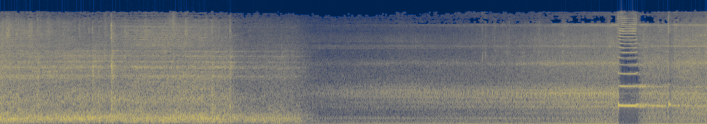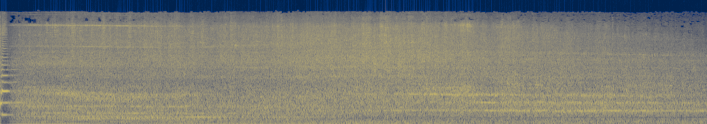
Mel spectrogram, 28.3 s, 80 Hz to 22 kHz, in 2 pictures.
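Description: Real recording of full-size SNCF trains. Passenger coaches roll past loudly for the first few seconds. Then a BB 67400 diesel locomotive's engine hums steadily, it gives two short horn blasts about halfway, and its freight train rolls past with a faint steady whine over the wheel noise.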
